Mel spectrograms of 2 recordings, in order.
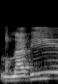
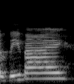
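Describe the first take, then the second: First: Levy said LEV-ee, short e; first name as Levy. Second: Levi said LEE-vye, long first vowel; name as Levi. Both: Shown as a demonstration. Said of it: "is it Levy or Levi".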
